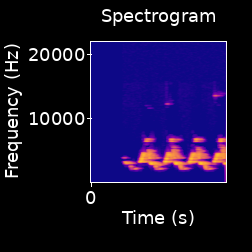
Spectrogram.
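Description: Bicknell's thrush gives a thin, high, wavering song that twists up and down in quick loops, several per second, with no other sounds.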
